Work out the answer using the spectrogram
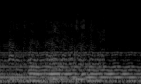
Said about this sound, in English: Just that same droning buzz from the black mass of insects circling him. The constant tapping of the flies colliding into his clothing gave him the willies.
